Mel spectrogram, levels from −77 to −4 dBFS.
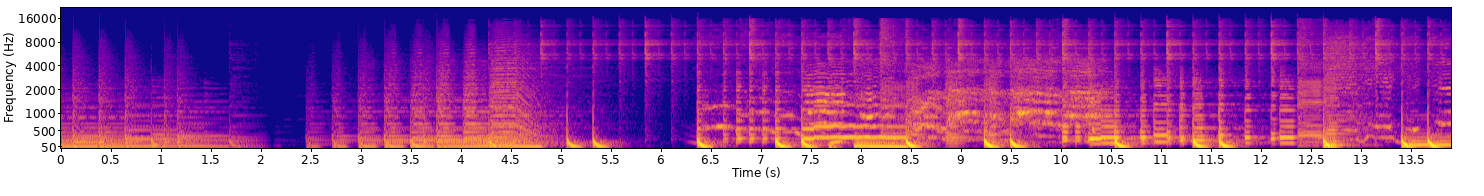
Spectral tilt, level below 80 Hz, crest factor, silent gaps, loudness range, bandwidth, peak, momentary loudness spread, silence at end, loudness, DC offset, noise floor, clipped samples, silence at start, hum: -6 dB/octave; -22 dBFS; 16 dB; none; 12 LU; 17 kHz; 0 dBFS; 16 LU; 0 s; -17 LUFS; under 0.1%; -53 dBFS; under 0.1%; 0 s; none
